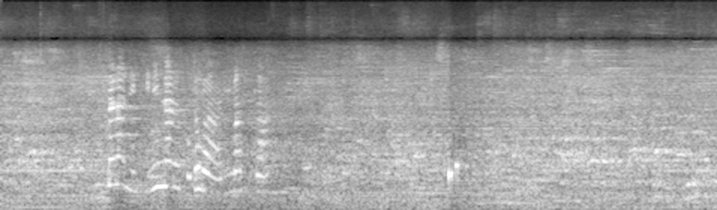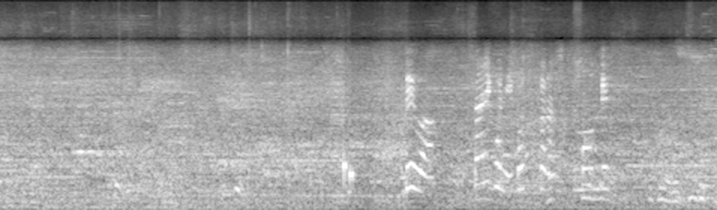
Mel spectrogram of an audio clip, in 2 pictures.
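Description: A robot speaks in a high, childlike synthetic voice close by.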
